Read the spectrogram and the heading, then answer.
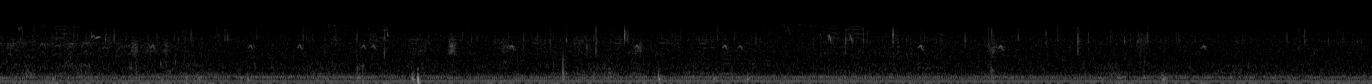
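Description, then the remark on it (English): A foraging flock of several birds in a tree calls softly and almost constantly, with scattered short chips and chatters over a steady low background hum, the birds often fighting among themselves, and one brief sharper sound stands out. “circling from underneath a tree in which there's a foraging flock of several birds. And they are calling softly and often fighting among themselves.”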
